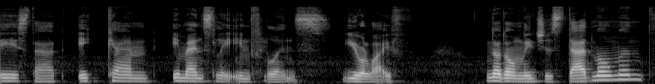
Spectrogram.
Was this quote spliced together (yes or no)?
no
